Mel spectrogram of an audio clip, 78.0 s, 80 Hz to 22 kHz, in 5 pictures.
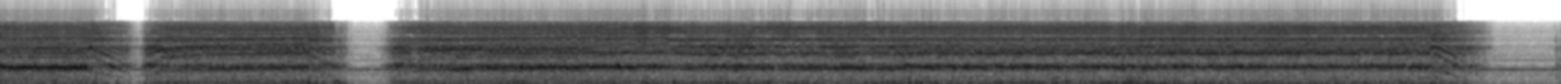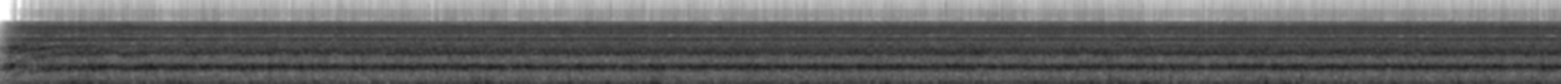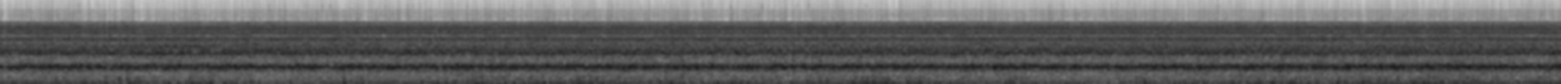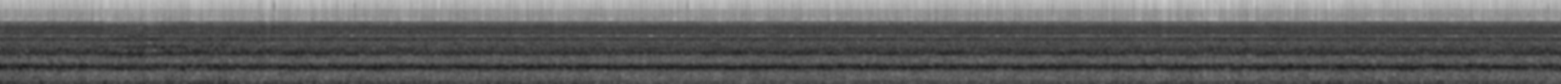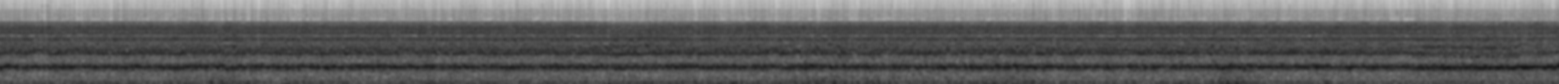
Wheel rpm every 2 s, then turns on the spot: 150, 130, 170, 220, 220, 230, 230, 40, 210, 230, 230, 240, 240, 230, 230, 230, 230, 240, 230, 230, 230, 230, 230, 230, 230, 230, 230, 230, 230, 230, 230, 230, 230, 240, 230, 240, 230, 230, 220.
none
